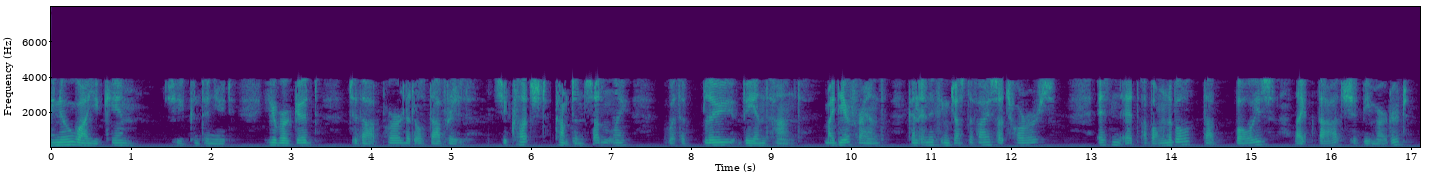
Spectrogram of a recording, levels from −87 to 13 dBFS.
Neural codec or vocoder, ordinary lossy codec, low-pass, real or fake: none; AAC, 16 kbps; 7.2 kHz; real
